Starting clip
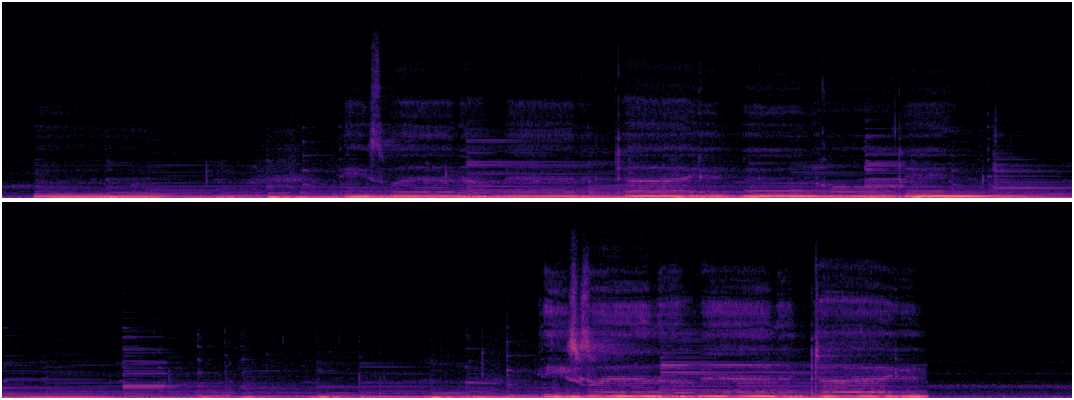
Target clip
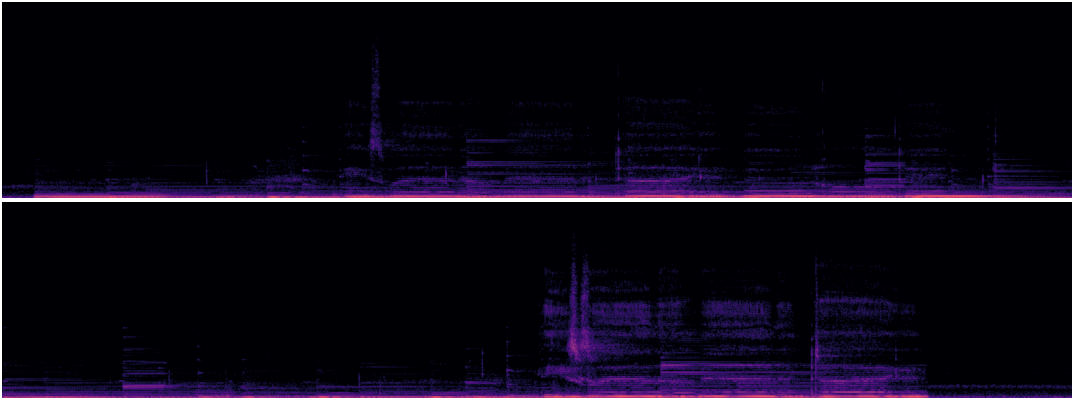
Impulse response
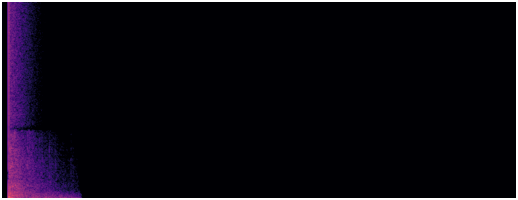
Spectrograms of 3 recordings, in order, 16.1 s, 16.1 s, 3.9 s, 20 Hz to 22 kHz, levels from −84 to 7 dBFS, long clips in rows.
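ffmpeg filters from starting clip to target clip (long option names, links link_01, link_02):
-filter_complex "[0:a]asettb=1/sr,asplit=3[link_01][link_02][link_03];[link_01]atrim=end=8.634[link_04];[link_02]atrim=start=8.63:end=10.79,asetpts=PTS-STARTPTS,afade=type=in:duration=0.004:curve=qsin,afade=type=out:start_time=2.156:duration=0.004:curve=qsin,adynamicequalizer=threshold=0.00112:dfrequency=2700:dqfactor=0.7:tfrequency=2700:tqfactor=0.7:attack=5:release=100:ratio=0.375:range=2:mode=cutabove:tftype=highshelf[link_05];[link_03]atrim=start=10.786[link_06];[link_04][link_05]acrossfade=duration=0.004:curve1=hsin:curve2=qsin[link_07];[link_07][link_06]acrossfade=duration=0.004:curve1=qsin:curve2=hsin,volume=-8dB"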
